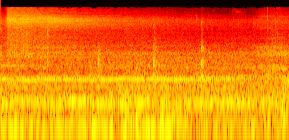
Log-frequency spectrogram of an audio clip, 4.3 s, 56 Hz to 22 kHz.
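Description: Running noise of a Metro-North M3 electric railcar heard inside its restroom: a steady low rumble and hum, with faint clicks about once a second from the wheels on the track. A hiss fades away over the first second or two as the toilet's flush finishes.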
